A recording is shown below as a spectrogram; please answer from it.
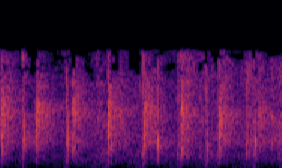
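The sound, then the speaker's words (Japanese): A church audience claps in celebration, producing a quick, fairly even run of hand claps at a modest volume. “よろしければ一緒にですね、拍手でお祝いをさせていただきます。”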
